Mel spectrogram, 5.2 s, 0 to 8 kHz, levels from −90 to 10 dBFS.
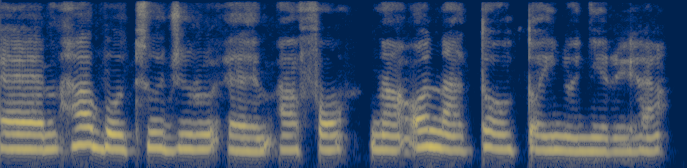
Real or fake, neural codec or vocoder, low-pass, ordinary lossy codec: fake; codec, 16 kHz, 4 kbps, FreqCodec, smaller model; none; none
